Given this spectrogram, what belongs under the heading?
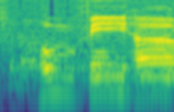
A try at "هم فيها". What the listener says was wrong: Good. Good. Good.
